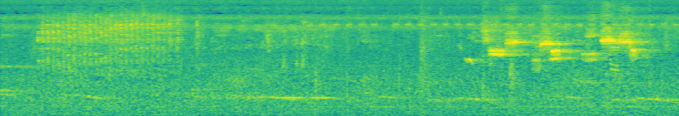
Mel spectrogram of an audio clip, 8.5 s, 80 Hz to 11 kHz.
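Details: Calls of a black-collared starling in Ubon Ratchathani, Thailand, on 10 February 2023: a loud, rasping burst lasting nearly two seconds, a quieter pause, then clusters of bright, high whistled notes, with a cricket-like trill throughout.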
